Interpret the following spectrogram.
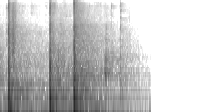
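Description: Punch-impact sound effect, like blows landing on a heavy bag: three sharp thuds in quick succession within the first second, followed by two fainter ones.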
